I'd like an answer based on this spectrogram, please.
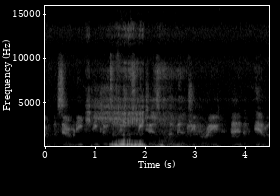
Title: Sleeping with a loud snoring 😴 and immediately waking up😂😂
